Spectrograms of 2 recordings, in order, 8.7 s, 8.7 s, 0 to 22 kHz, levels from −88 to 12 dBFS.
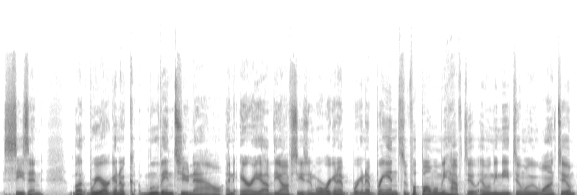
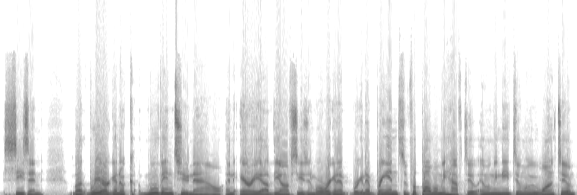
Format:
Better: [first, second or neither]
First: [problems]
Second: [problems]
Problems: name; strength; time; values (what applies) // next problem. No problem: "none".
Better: first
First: none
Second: distortion; slight; 9% of the sound clipped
